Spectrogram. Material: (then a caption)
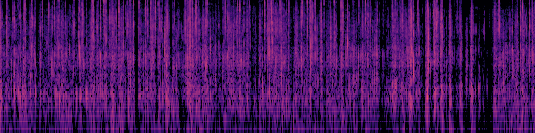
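Plastic, ice. Both hands squeeze and rub a large clear plastic bag full of ice cubes with their fingertips, crinkling the plastic and crunching the ice inside. The result is a dense, continuous stream of bright, crackly crinkles and crunches with almost no low end, steady throughout the clip.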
